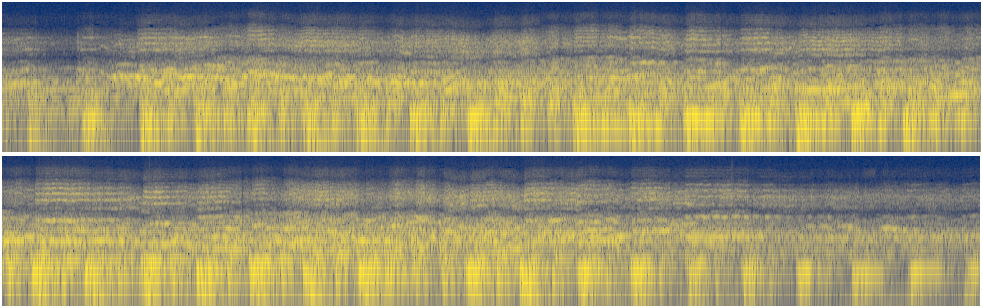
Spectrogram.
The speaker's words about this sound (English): Let's pick up a little of that music down there and see what's going on during timeout.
